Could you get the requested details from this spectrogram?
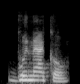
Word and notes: guanaco: Indian

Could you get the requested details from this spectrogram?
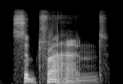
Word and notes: subtrahend: British English

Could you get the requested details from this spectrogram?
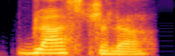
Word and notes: blastula: Indian

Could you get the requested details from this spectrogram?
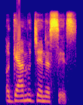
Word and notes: agamogenesis: Indian

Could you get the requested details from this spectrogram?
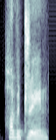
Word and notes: hovertrain: Indian

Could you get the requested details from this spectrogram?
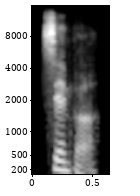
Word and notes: sempre: Indian

